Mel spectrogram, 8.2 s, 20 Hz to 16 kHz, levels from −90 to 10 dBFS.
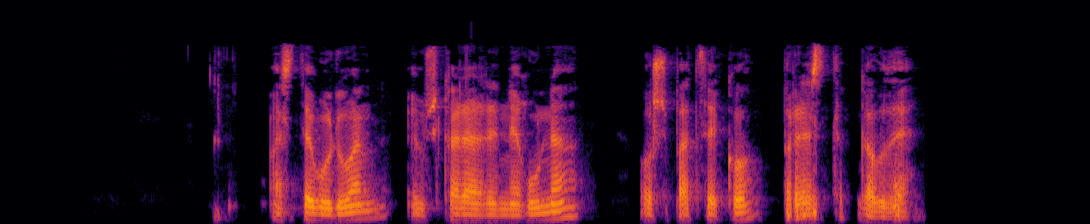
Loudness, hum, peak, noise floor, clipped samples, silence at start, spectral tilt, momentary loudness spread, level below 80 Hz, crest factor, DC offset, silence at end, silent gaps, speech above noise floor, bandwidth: -19 LUFS; none; 0 dBFS; -87 dBFS; under 0.1%; 1.6 s; -4 dB/octave; 8 LU; -64 dBFS; 22 dB; under 0.1%; 1.35 s; 1.84-1.92 s, 4.74-4.79 s; 68 dB; 8 kHz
